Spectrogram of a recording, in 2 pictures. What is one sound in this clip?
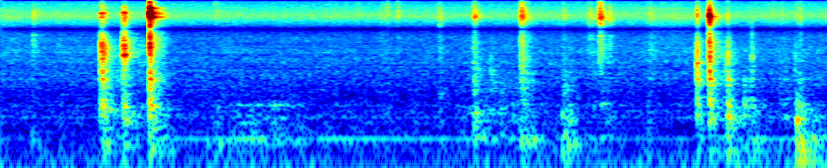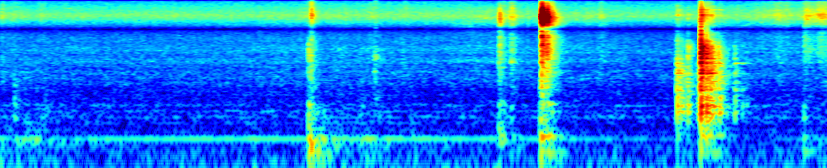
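Metal parts clank and click as a hand adjusts a lathe's tool holder.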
